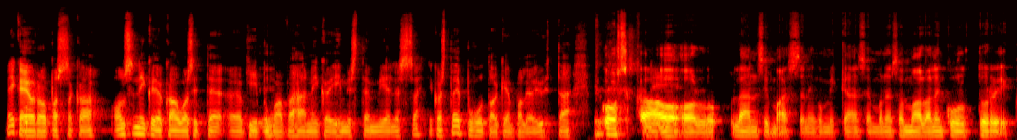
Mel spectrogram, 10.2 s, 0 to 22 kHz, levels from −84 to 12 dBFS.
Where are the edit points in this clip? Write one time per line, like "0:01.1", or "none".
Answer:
0:02.5
0:05.9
